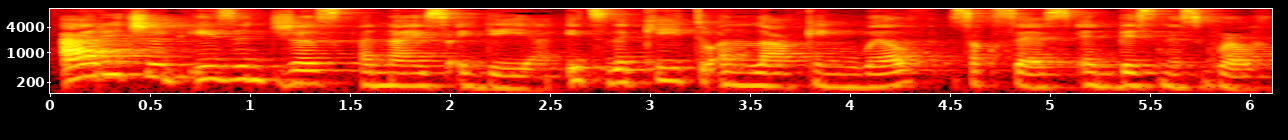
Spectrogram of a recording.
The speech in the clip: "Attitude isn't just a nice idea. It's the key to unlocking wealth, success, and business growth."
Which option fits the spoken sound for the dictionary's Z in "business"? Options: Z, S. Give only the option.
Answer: S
